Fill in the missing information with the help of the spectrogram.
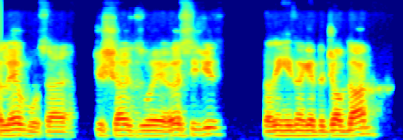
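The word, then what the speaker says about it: Erceg: Ursig. Ursig to beat Kaikara France, especially after that fight with Pantoja.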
